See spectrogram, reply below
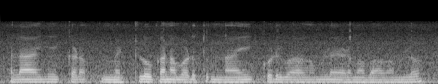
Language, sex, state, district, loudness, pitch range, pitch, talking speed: Telugu, male, Telangana, Hyderabad, -15 LUFS, 110-115 Hz, 110 Hz, 95 wpm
